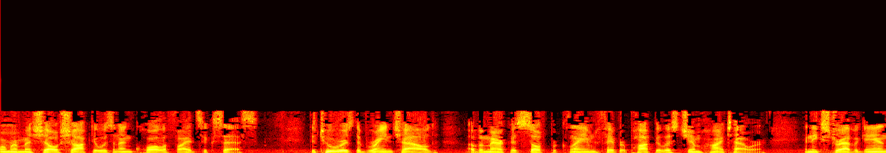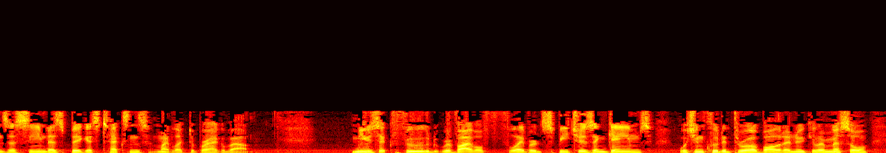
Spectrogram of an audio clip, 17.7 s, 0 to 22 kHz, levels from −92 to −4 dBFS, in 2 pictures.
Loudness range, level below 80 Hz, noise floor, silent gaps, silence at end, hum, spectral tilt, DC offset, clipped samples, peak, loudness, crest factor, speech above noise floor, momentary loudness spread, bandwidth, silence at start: 3 LU; -52 dBFS; -50 dBFS; none; 0.05 s; none; -4.5 dB/octave; under 0.1%; under 0.1%; -6 dBFS; -24 LUFS; 18 dB; 26 dB; 8 LU; 6.4 kHz; 0 s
